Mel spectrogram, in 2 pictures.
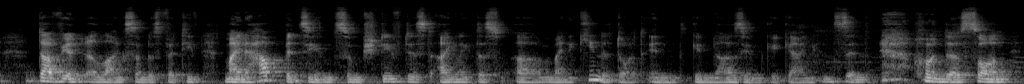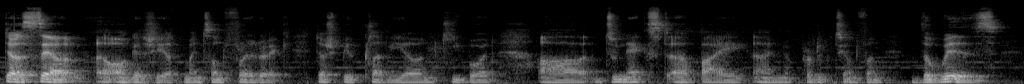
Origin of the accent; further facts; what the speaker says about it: United States; Ich bin Amerikaner, aber meine Großeltern kommen alle aus Europa. Mütterlicherseits aus Kroatien und väterlicherseits aus Italien.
